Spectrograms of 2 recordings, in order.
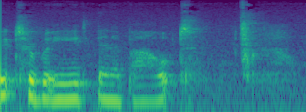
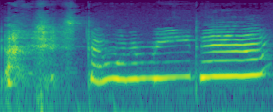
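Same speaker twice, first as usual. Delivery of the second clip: high, tearful laughing whine; half laughing, half crying; 5 dB louder, slower than usual. Real, not acted. Dreading a sad chapter.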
